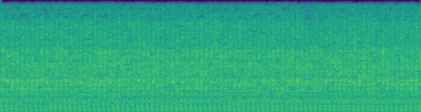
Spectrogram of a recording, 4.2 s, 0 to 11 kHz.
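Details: WWII Chore Horse 300-watt battery charging set, model CH1 395-5, original 1940-41 paint, after slight throttle-screw adjustment: crisp single-cylinder chuff steady at about three and a half beats a second, no misses or surging; running well, works great.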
